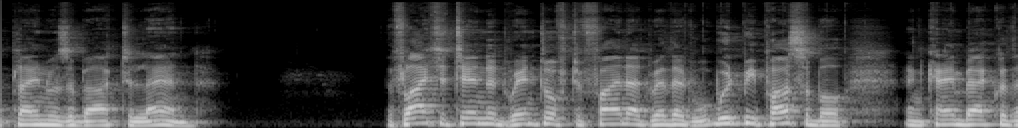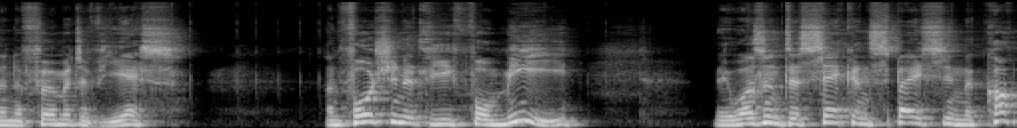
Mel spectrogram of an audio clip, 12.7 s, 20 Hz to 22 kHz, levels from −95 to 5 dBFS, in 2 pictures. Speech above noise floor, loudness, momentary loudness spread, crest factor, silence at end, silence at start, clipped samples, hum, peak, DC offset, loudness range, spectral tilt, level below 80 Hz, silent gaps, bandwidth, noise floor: 55 dB; -19 LUFS; 7 LU; 18 dB; 0 s; 0 s; under 0.1%; none; -2 dBFS; under 0.1%; 2 LU; -6 dB/octave; -68 dBFS; none; 19.5 kHz; -73 dBFS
